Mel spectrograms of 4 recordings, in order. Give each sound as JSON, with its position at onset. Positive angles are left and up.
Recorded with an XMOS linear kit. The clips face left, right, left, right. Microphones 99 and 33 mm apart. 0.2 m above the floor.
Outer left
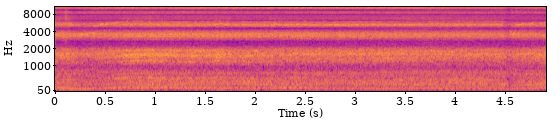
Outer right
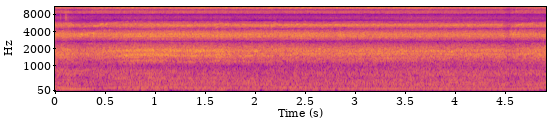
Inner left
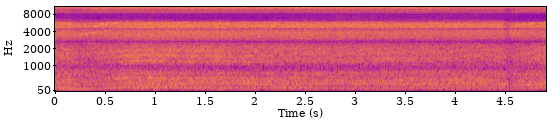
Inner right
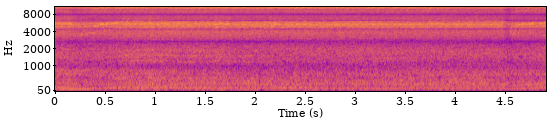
{"t": 0.0, "sound": "a drone", "side_deg": 30}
